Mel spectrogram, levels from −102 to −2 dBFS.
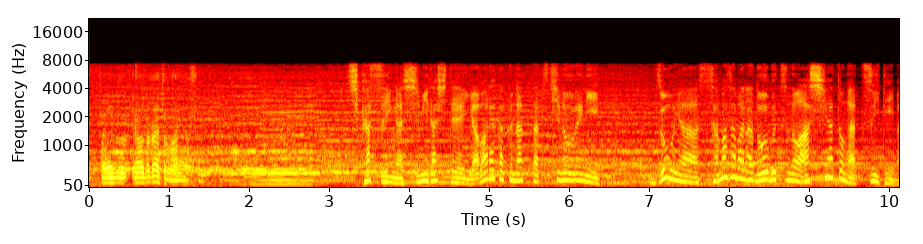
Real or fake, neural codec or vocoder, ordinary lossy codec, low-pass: fake; vocoder, 22.05 kHz, 80 mel bands, WaveNeXt; Opus, 64 kbps; 7.2 kHz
